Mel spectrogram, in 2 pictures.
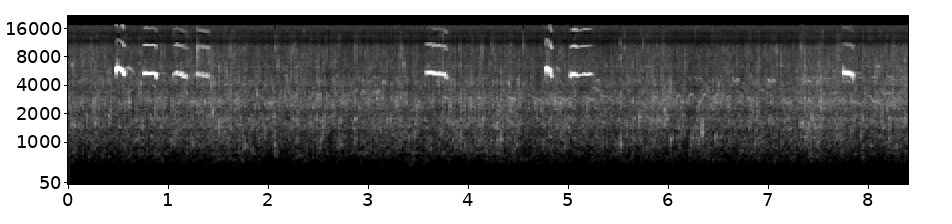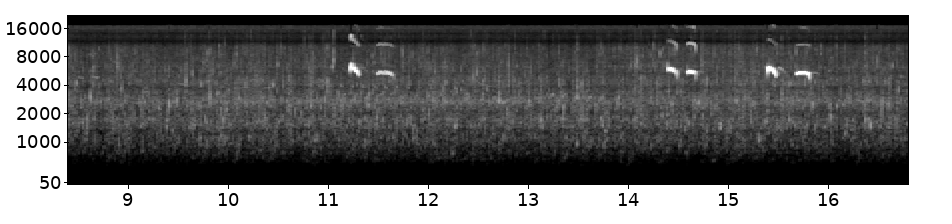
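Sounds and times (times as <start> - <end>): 
stream trickling: 0.0 - 16.8
common kingfisher calling with piercing whistles: 0.5 - 1.4, 3.6 - 3.8, 4.8 - 5.3, 11.2 - 11.7, 14.4 - 14.7, 15.4 - 15.8.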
